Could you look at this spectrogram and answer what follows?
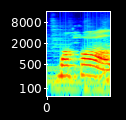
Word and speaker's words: Mahal: it going good okay so how do i pronounce your last name allison mahal like okay love it okay cool but it's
